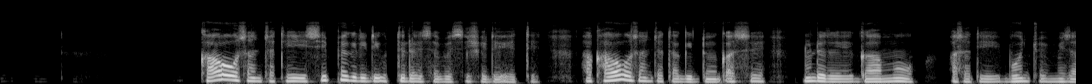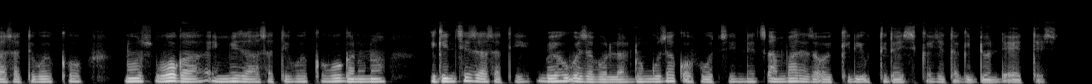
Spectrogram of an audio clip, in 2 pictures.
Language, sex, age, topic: Gamo, male, 25-35, government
